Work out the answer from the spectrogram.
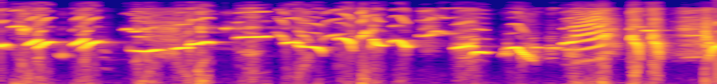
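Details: White-rumped shama in full song used to provoke other shamas into aggression, a rich run of whistled notes, rapid trills and sliding phrases around two to eight thousand cycles, delivered in quick varied bursts with short gaps.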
